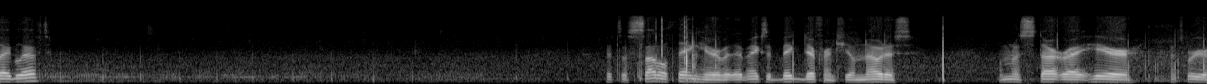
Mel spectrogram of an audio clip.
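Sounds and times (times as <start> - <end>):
low even hiss: 0.0 - 12.0
light ticks: 0.5 - 8.8, 9.4 - 9.6.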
